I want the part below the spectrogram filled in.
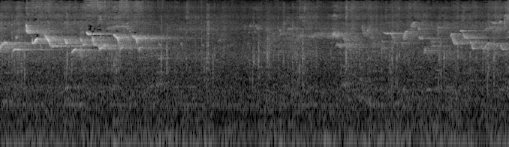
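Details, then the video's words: In the cloister garden of Santa Chiara Monastery in Naples' historic centre, a common blackbird sings two warbled phrases of fluty notes ending in higher twitters, over low city rumble and faint distant voices; serins and blackcaps also sing here. "Blackbird Song"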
